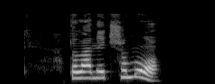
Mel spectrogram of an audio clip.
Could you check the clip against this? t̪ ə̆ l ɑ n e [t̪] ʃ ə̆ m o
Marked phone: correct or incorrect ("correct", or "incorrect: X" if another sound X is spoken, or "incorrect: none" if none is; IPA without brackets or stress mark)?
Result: correct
